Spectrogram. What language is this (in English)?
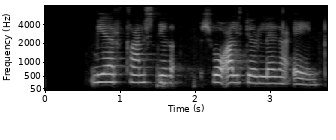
Icelandic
